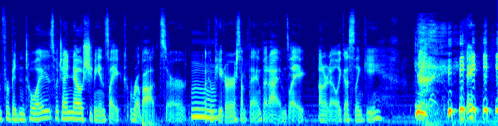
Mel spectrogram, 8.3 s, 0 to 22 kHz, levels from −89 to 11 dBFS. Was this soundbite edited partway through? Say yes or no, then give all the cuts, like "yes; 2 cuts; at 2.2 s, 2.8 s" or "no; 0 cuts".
yes; 2 cuts; at 1.5 s, 4.8 s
